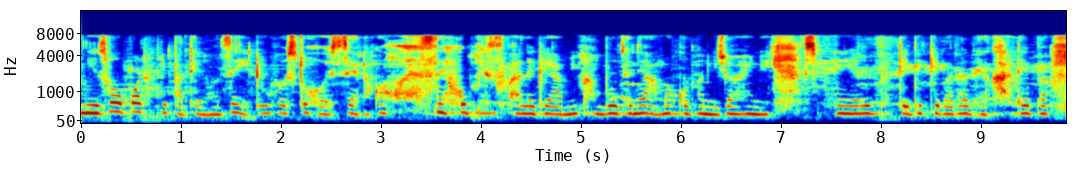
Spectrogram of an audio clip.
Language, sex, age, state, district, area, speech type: Assamese, female, 45-60, Assam, Charaideo, rural, spontaneous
